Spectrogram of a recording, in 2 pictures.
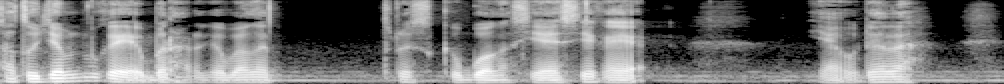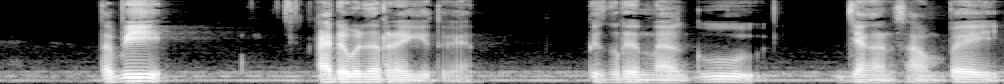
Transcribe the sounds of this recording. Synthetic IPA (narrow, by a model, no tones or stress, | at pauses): sat̪ud͡ʒamt̪ukaja̰ʔbərɦa̰rɡabaŋət̪ː | ɾʊskəbuaŋsiasiakaja̰ʔ | ja̰ṵdahlah | t̪api | ʔadabənərɲaɡit̪ṵka̰ndəŋəɾɪnlaɡud͡ʒaŋansampaj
